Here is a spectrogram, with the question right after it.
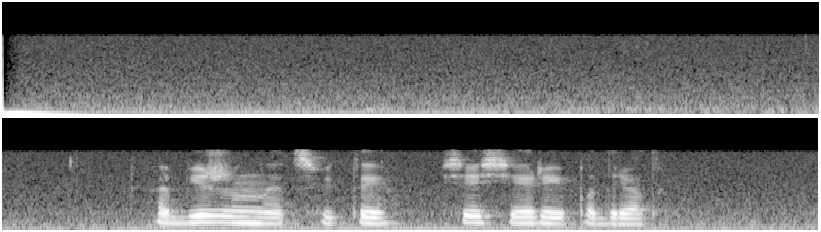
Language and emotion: Russian, neutral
